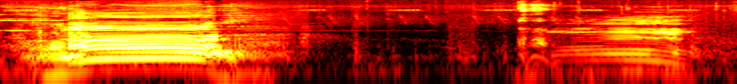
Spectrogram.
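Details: A village cow in India lets out a drawn-out, rich moo lasting over a second, full of harmonics, then after a short pause a second, quieter and briefer moo with a slight rise at its start.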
